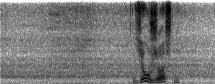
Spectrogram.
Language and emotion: Russian, neutral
